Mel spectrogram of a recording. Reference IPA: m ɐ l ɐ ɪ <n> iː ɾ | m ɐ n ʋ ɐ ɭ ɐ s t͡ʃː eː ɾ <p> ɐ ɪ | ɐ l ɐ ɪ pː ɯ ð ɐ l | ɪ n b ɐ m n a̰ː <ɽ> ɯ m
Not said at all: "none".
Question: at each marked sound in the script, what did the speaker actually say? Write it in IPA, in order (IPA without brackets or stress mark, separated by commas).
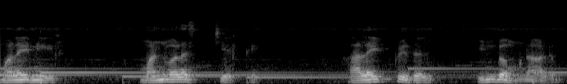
n, k, ɽ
